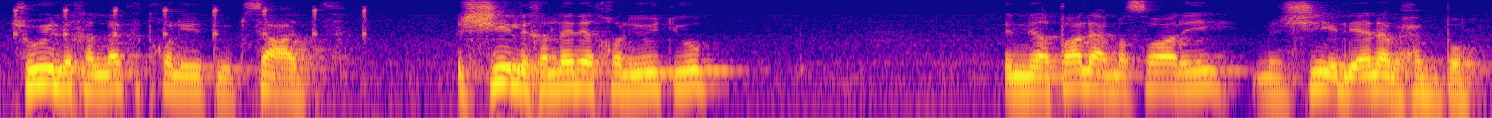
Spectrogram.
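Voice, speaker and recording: Warm in tone and fairly high in pitch, a young man rushes through his words. He's a YouTube creator in his twenties from Aleppo, Syria, with a Syrian Arabic accent, casually replying to follower questions in a vlog.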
